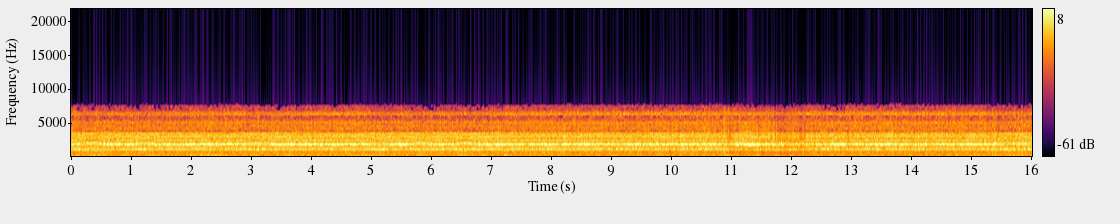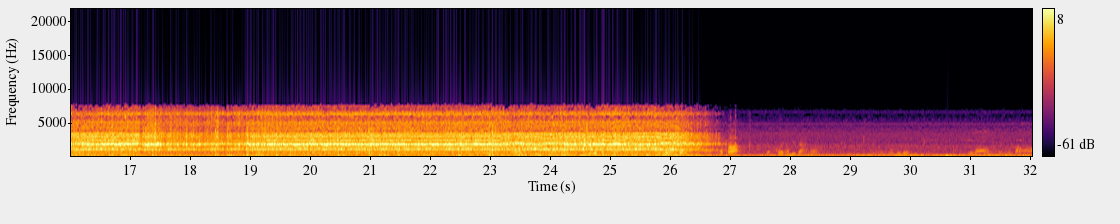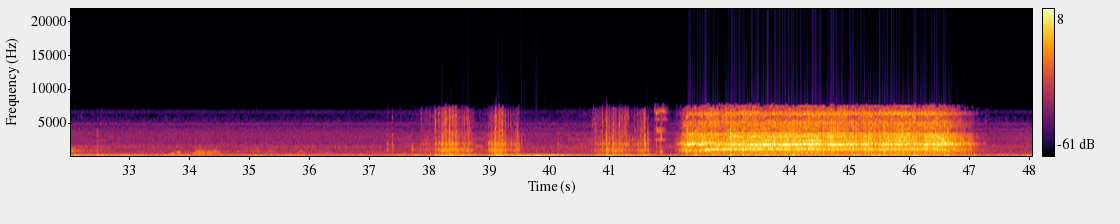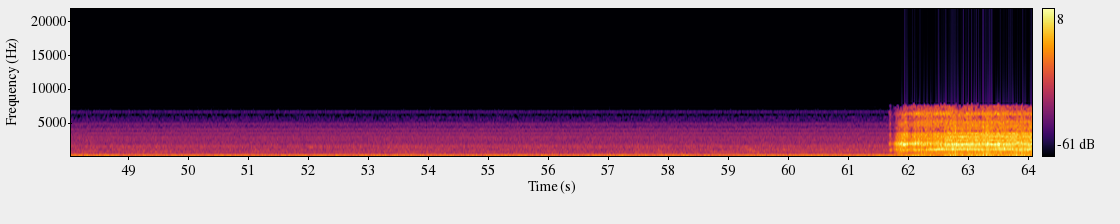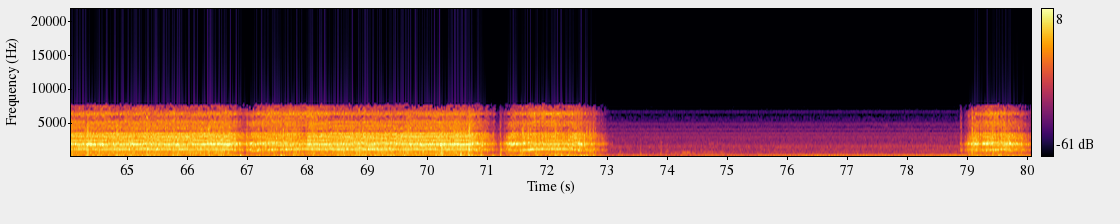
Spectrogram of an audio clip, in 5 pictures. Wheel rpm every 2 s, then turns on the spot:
160, 160, 160, 160, 160, 160, 160, 160, 160, 160, 160, 160, 160, 30, 0, 0, 0, 0, 0, 20, 10, 110, 160, 60, 0, 0, 0, 0, 0, 0, 10, 140, 160, 140, 160, 120, 60, 0, 0, 40.
38-40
